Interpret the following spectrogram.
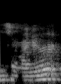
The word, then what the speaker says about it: gyre: 예, 그 좌이어입니다. 발음이 좌이어. 펀이나 좌이어. Perna in a gyre, and be the singing masters of my soul.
